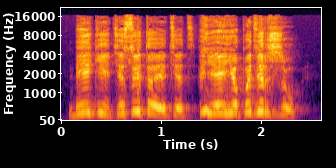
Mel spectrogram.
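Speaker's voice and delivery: loud shout through laughter, with tears in it. Holding a woman by the waist, a man calls to the priest, shouting through laughter and tears. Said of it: "сквозь смех и слезы прокричал".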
